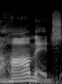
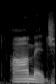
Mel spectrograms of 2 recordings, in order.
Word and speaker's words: homage: Like, such a homage to Die Hard. Not really. But. You don't pronounce the H. Homage. Homage.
